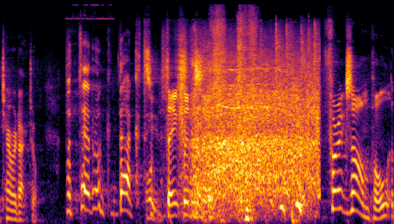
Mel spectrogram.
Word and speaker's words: pterodactyl: Name a Greek word with a silent P. Enos. Sigh. Do you mean as in pterodactyl?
